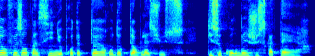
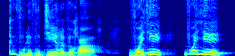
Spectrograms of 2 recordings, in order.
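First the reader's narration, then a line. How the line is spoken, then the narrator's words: Young man exclaiming. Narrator (French): s'écria le jeune homme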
